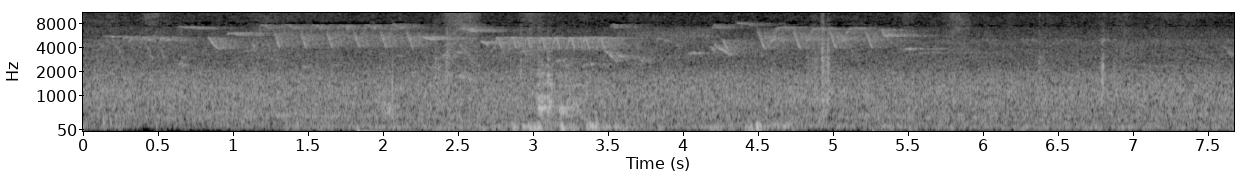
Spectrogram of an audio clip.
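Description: A songbird singing three short phrases of fast, high trilled notes over a steady outdoor background hiss.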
